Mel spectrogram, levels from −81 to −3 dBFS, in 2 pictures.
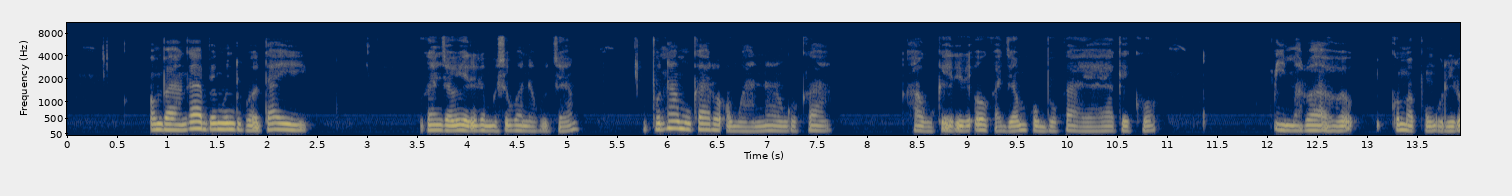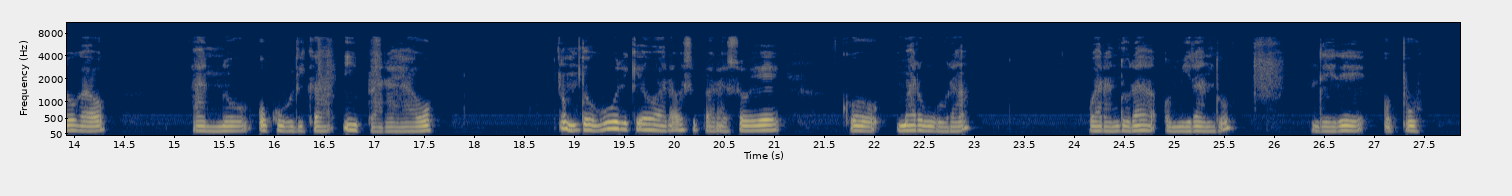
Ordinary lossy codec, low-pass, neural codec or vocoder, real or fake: MP3, 64 kbps; 7.2 kHz; none; real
